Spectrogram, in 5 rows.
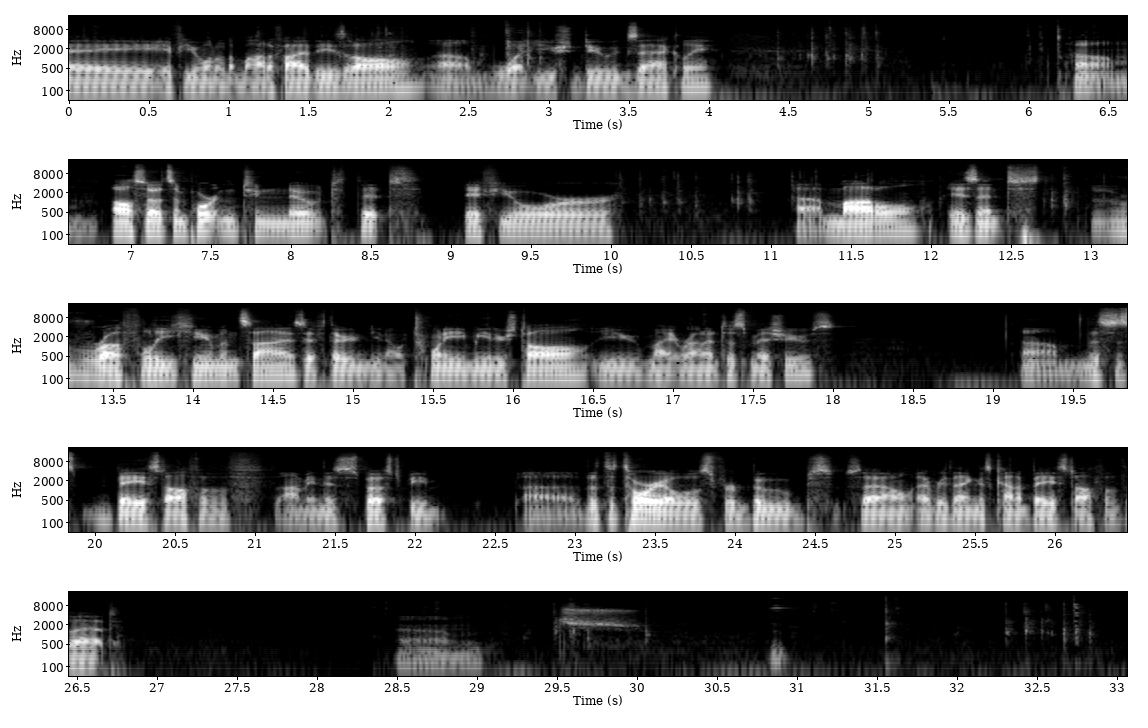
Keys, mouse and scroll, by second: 0.0-2.8 drag, 2.8 BackSpace, 6.3-9.4 drag, 13.6-17.0 scroll down 6, 17.1 click, 17.6-20.5 scroll down 5, 20.5-23.6 drag, 28.6-31.2 drag, 31.5-32.7 drag, 32.7 KP_0.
